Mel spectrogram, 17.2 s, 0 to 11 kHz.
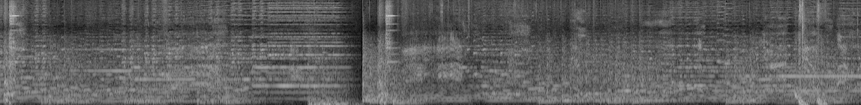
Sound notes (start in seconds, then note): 7.0 dramatic orchestral music; 7.6 metal clanging; 10.6 grunting; 15.9 thuds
